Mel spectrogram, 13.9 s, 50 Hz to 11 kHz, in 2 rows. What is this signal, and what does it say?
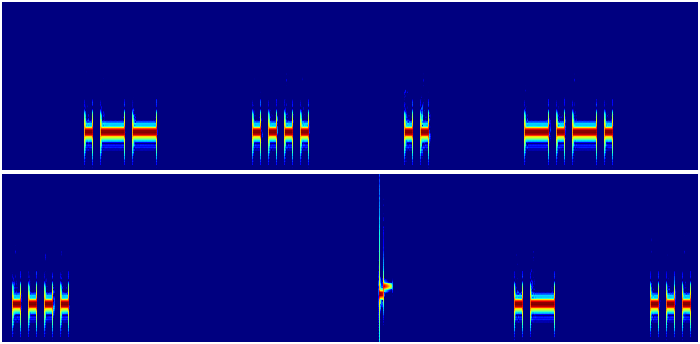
Morse code, heard as a keyed tone, about 15 wpm, spaced as for 7 wpm, 700 Hz. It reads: WHICH AS
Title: 4x Character Spacing - Top 100 Words - 15wpm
